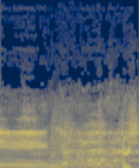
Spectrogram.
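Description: A voice drawing out one long note that slides down in pitch for about a second, followed by a jumble of voices, with the thin, band-limited sound of an AM radio broadcast taped off the air.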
